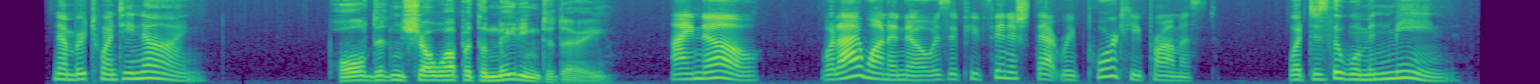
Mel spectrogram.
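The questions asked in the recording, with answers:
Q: What does the woman mean?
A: She wonders whether Paul finished the report he promised.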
